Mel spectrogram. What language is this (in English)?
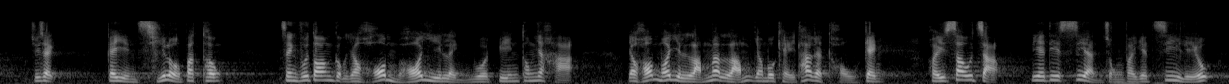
Cantonese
